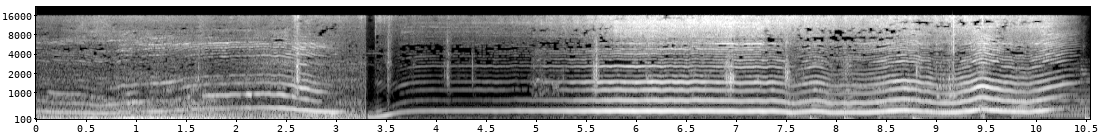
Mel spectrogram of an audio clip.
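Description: Music with a high singing voice: wavering sung notes over a low rumble, then, after a cut about three seconds in, the voice slides up into one long held note. Near the end the note starts to waver as a bass and a steady beat come in.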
